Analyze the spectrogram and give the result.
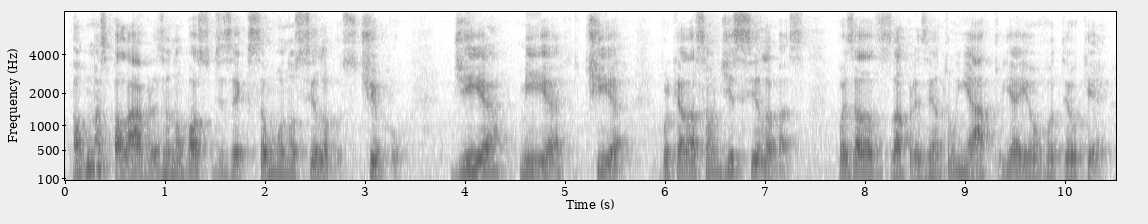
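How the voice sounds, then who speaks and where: The speaker is a man teaching Portuguese online at a moderate pace, with a fairly high pitch and darkish tone. He explains things step by step and frequently asks "tá?" or "ok?" to check comprehension. The recording has room echo and faint noise behind him.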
